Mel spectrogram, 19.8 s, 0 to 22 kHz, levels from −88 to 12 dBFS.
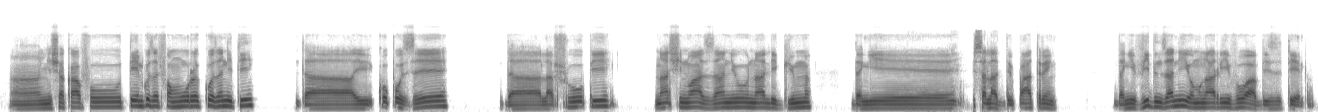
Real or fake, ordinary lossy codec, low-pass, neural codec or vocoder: real; Opus, 16 kbps; 7.2 kHz; none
